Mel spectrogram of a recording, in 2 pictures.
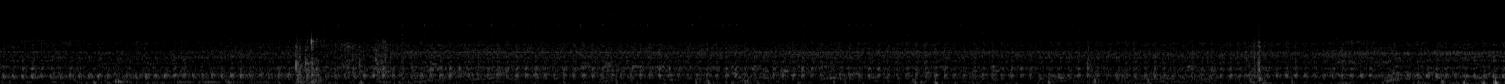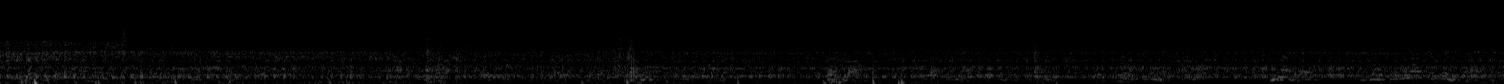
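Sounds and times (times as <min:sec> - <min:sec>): robot vacuum cleaner running: 0:00.0 - 0:22.8.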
